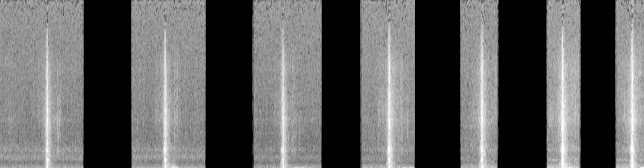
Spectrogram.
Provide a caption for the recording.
Golf Swing
A golf driver being swung.
fast, golf, gust, movement, quick, swing, whoosh, wind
